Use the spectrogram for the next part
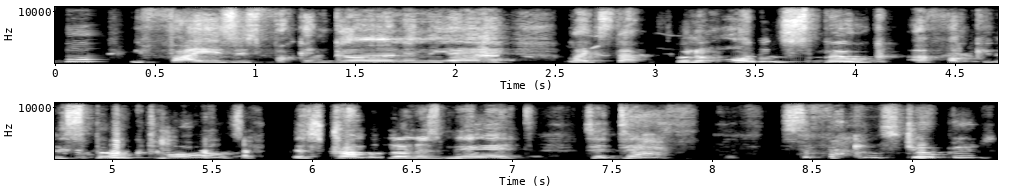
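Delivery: high, exasperated rant about the film scene; climbing into disbelief, voice way up; incredulous rant. Real, not acted. Mocking the movie to his co-host, high incredulous rant.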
